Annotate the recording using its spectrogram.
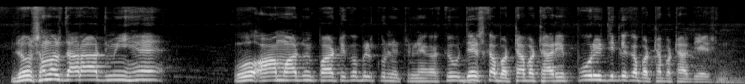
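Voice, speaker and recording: A man talks in a high pitch. The variation in his pitch is ordinary. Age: 60s. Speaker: retired bus transport worker. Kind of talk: street interview.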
